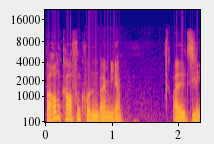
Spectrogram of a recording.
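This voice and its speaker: A man's medium-pitched, dark, mellow voice with vocal fry, very fast pace, ordinary pitch variation, and dry, close sound with no echo. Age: 40s. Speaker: systems engineer and business mentor. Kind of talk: interview.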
